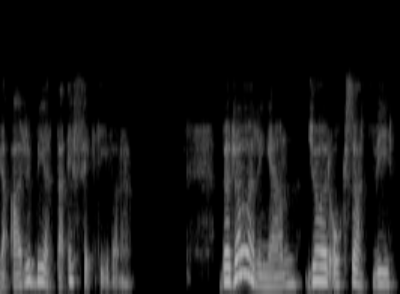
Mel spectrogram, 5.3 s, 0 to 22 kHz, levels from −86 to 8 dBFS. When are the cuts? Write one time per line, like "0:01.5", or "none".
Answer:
0:04.0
